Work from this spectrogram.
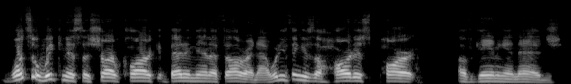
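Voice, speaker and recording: A man in his thirties hosts a casual sports podcast. His voice is mellow and relaxed, recorded close and dry. He talks informally, with slang and the odd swear word. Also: fairly high pitch, brisk, no echo. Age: 30s. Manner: informal, lightly profane slang. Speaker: podcast host interviewing a guest.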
